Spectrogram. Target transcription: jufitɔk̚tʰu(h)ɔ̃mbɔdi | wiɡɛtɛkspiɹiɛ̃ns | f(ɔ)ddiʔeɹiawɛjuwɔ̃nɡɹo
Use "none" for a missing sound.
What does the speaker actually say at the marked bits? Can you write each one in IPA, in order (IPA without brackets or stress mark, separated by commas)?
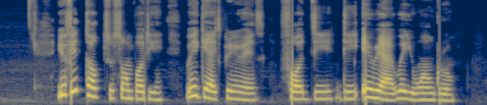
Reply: s, ɔ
